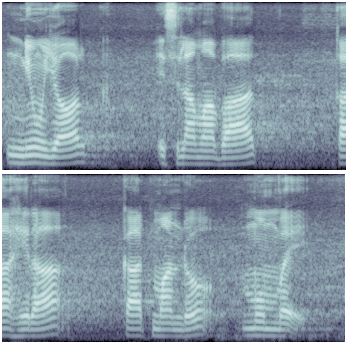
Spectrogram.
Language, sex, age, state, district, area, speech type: Urdu, male, 18-30, Delhi, South Delhi, urban, spontaneous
